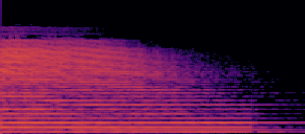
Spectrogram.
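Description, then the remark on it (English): The theme song of Garry's TV sitcom show ends on one heavily distorted, sustained chord that rings out loudly, its bright edge slowly dulling before it drops a little at the end. No one speaks. “That theme song, this is the theme to Garry's show.”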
